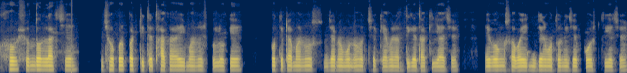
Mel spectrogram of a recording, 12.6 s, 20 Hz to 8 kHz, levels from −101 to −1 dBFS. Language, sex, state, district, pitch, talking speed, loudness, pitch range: Bengali, male, West Bengal, North 24 Parganas, 115 Hz, 120 wpm, -22 LUFS, 110-120 Hz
